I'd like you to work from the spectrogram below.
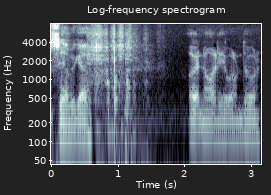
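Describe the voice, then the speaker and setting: A man in a strong Australian accent, relaxed in tone. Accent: broad Australian. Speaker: travel vlogger. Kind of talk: casual vlog narration. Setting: outdoors.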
